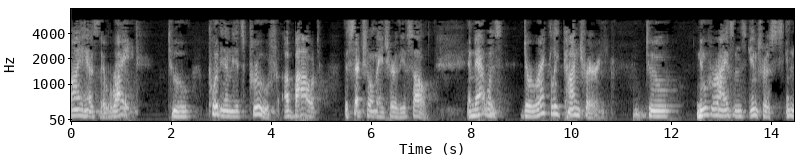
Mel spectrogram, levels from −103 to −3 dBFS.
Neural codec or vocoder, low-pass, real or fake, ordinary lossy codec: codec, 32 kHz, 1.9 kbps, SNAC; 7.2 kHz; fake; MP3, 24 kbps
